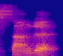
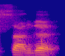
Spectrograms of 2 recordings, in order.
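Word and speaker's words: Sanger: यहाँ पर कि फ्रेडरिक सांगर, ये पूरा नाम है उसका, फ्रेडरिक सांगर। इसको सैंगर सैंगर लोग पढ़ते हैं, लेकिन एक्चुअली इसका जो सही प्रोनाउंसिएशन है वो है सांगर, ठीक है।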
